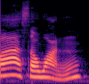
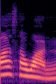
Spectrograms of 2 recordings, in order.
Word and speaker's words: สวรรค์: นะ คะ คำ ว่า สวรรค์ คำ ว่า สวรรค์ นะ คะ เรา เห็น แล้ว ล่ะ ค่ะ ว่า ค ควาย ไม่ ออก เสียง นะ คะ และ อ่าน ด้วย รอ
